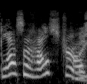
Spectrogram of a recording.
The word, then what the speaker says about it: Lasse Hallström: The director is, how do you say his name? – It's Lasse Hallström again. – Hallström, yes.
